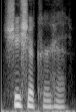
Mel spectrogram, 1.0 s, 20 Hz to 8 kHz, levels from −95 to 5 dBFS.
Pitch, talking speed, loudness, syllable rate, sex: 175 Hz, 250 wpm, -17 LUFS, 5.2 syllables/s, female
